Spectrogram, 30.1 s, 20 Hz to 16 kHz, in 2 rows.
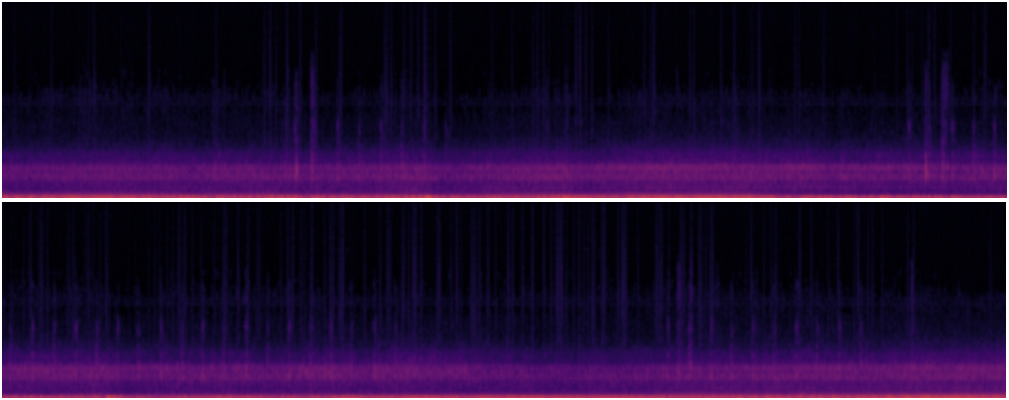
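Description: Cabin noise of a 2013 BMW X5 35d diesel cruising at highway speed: a steady low rumble of road and drivetrain noise, with a low drone that shifts in pitch a few times.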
